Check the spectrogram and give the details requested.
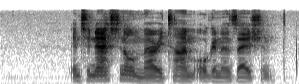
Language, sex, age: English, male, 20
